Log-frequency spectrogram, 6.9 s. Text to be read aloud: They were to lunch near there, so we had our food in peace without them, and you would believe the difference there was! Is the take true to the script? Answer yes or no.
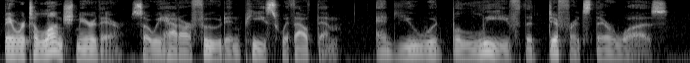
yes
